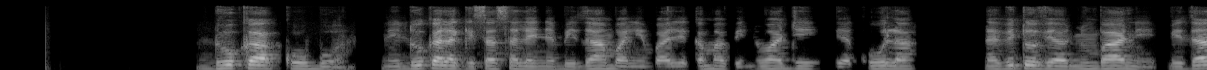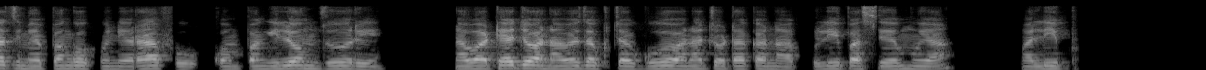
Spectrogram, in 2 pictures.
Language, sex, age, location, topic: Swahili, male, 18-24, Nairobi, finance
